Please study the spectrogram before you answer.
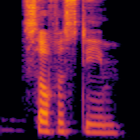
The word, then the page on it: self-esteem: /ˌsɛlf.əˈstiːm/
